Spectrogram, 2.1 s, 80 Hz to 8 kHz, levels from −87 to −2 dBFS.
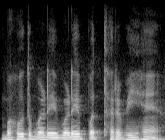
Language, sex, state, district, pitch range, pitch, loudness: Hindi, male, Jharkhand, Ranchi, 125-135 Hz, 130 Hz, -15 LUFS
